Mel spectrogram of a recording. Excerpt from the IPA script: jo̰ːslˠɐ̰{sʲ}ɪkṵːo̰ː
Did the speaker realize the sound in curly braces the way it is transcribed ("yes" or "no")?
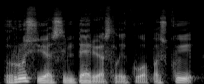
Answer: no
